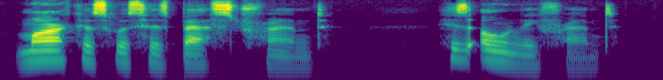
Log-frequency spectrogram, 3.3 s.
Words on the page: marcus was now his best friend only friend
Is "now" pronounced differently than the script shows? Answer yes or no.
yes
